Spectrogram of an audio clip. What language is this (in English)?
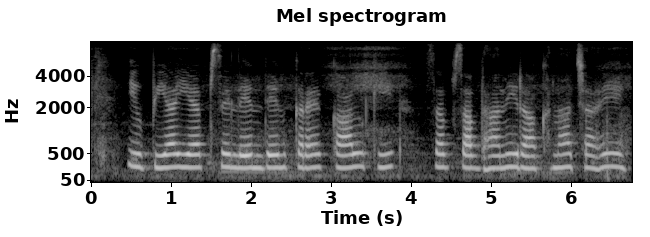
Maithili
